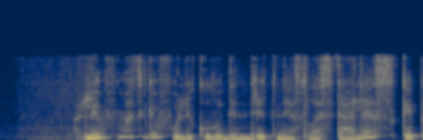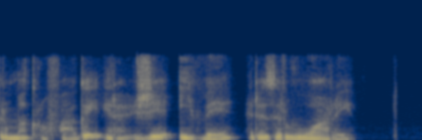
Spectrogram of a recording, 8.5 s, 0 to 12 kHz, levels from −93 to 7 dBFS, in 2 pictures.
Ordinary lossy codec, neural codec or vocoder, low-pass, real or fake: AAC, 48 kbps; none; 7.2 kHz; real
